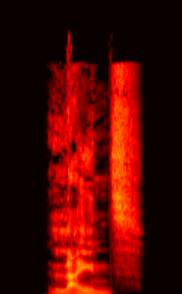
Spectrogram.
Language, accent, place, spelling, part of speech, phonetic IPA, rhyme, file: German, Germany, Berlin, Leins, noun, [laɪ̯ns], -aɪ̯ns, De-Leins.ogg
- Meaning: genitive singular of Lein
